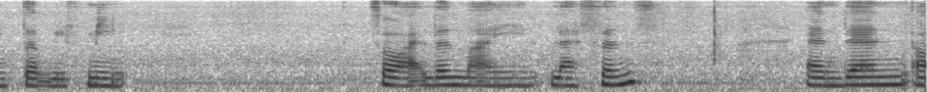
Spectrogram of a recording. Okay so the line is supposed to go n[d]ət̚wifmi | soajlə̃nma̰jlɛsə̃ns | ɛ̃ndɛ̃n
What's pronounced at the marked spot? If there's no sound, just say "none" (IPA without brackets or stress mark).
t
